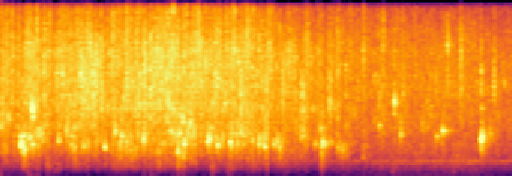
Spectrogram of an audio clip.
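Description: Battered courgette strips and courgette flowers shallow-frying in hot oil in a non-stick pan: a steady sizzle full of small crackles and pops, easing a little in the last second.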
